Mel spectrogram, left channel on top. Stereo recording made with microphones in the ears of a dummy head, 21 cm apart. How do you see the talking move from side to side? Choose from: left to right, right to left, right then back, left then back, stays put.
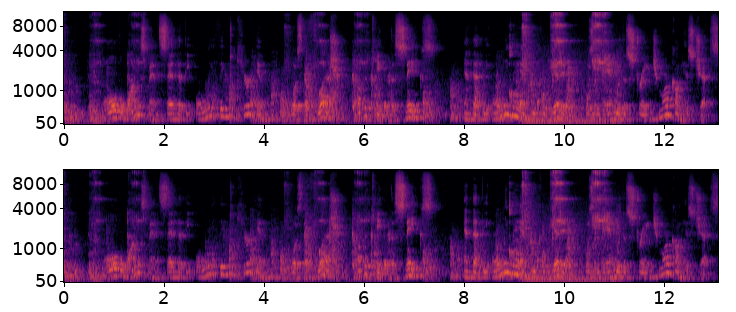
right then back.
